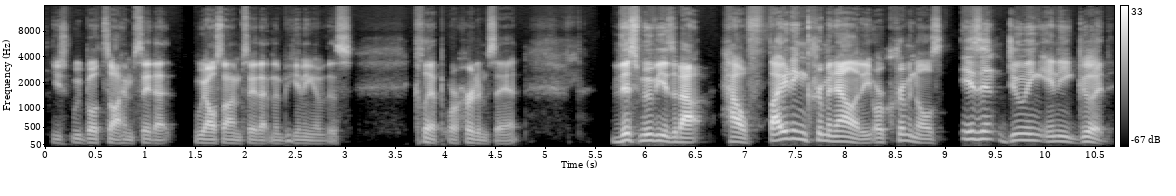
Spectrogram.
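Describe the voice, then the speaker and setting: A man's voice: fairly low pitch, lively intonation, brisk, no echo, clean studio sound. A man giving unscripted film commentary as a show host, explaining his points emphatically.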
